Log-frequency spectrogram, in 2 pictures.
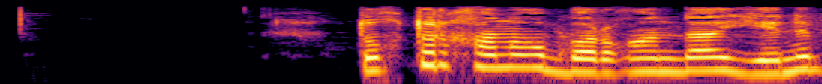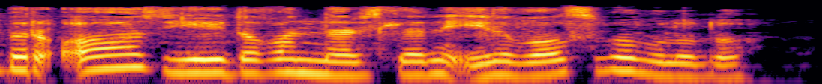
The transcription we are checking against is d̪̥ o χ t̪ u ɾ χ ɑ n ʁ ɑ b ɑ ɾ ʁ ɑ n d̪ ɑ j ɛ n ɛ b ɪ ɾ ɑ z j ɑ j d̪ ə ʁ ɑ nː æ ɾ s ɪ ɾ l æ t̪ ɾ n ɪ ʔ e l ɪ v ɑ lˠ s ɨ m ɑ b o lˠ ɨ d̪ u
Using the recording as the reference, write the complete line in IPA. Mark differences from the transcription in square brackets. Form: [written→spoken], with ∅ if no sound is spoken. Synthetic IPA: d̪̥ o χ t̪ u ɾ χ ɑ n ʁ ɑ b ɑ ɾ ʁ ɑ n d̪ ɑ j ɛ n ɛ b ɪ ɾ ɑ z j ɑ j d̪ ə ʁ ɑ nː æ ɾ s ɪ [ɾ→∅] l æ [t̪→∅] ɾ n ɪ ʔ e l ɪ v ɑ lˠ s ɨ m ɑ b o lˠ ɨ d̪ u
